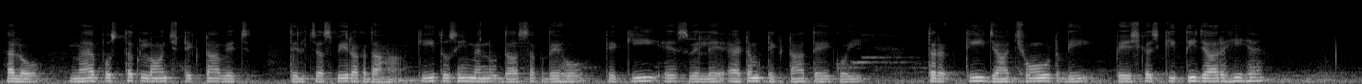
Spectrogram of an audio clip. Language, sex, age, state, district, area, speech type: Punjabi, male, 45-60, Punjab, Jalandhar, urban, read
